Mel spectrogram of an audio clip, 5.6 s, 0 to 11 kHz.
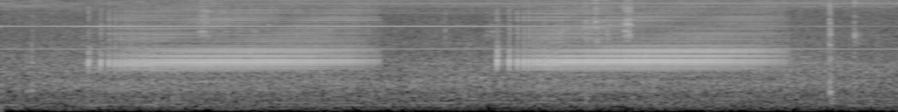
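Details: BMW 335i N54 electric water pump, activated by holding the gas pedal for 10 seconds, gives two long, shrill two-second screeches with a short gap; the pump is not pumping coolant to the reservoir and has failed.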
